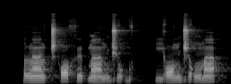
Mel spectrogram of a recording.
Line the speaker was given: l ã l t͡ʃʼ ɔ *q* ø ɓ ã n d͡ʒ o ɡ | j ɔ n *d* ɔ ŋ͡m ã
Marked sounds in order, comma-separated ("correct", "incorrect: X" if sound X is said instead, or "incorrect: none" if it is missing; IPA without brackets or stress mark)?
incorrect: x, incorrect: d͡ʒ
